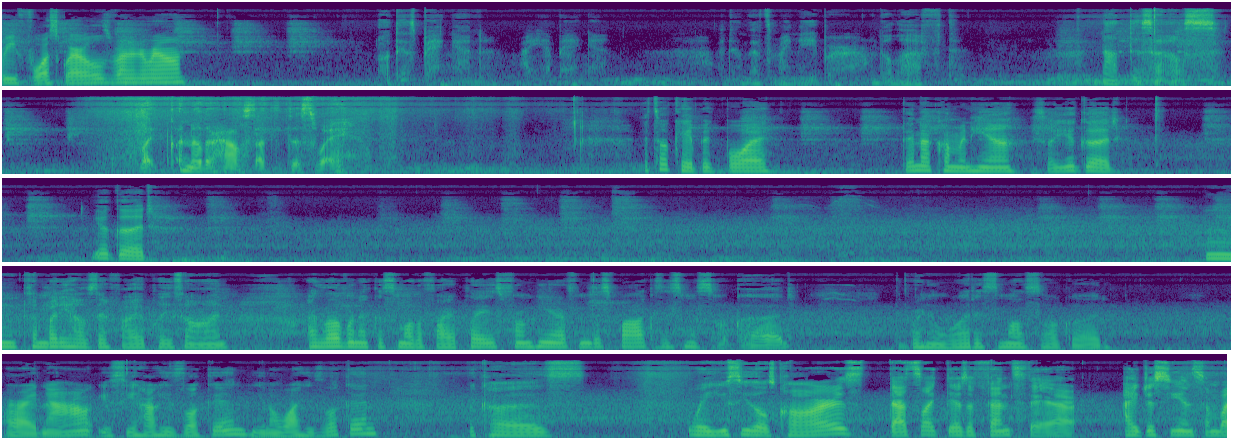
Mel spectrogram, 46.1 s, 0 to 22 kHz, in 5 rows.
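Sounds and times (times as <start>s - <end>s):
low steady rumble: 0.0s - 46.0s
faint whispery voice: 2.9s - 7.2s
soft rustling: 9.8s - 13.4s.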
